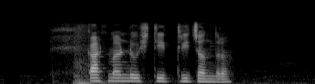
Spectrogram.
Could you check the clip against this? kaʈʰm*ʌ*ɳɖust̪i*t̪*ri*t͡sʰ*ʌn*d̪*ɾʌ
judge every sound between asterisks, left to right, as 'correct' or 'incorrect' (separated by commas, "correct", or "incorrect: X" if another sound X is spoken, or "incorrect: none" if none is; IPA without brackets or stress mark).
incorrect: a, correct, incorrect: t͡s, correct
